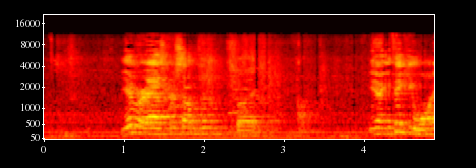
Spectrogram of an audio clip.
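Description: A young man speaks into a microphone, heard through loudspeakers in a large echoing room.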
